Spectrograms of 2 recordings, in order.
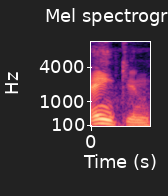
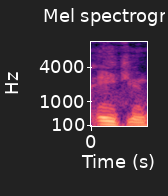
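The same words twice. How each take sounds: First: The word begins with an 'An' sound. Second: The word begins with an 'In' sound. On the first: The people are Andean, not Indian. The speaker calls it right. "it was the Inc, the Incan culture" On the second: The people are Indian. The speaker calls it wrong. "not the Incan culture"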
